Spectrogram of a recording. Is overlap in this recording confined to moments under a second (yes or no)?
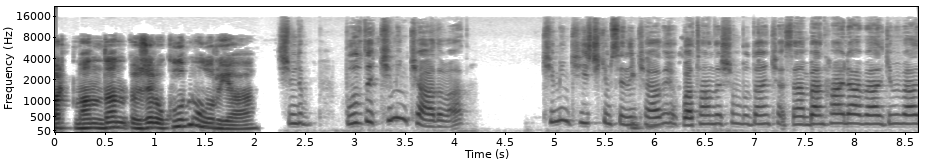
yes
